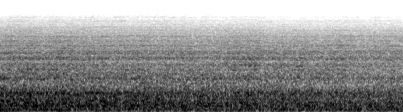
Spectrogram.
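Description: An electric train's motor hums as the train starts to move.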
